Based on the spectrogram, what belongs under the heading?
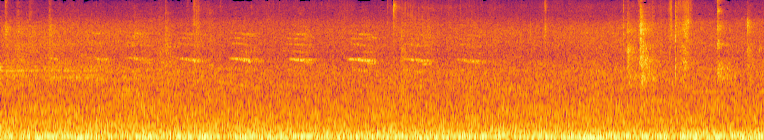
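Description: A small bird chirping: a run of about eight short, high chirps, roughly two a second, over a steady low rumble. A few sharp clicks follow near the end.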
